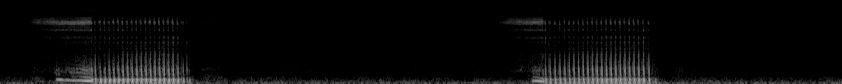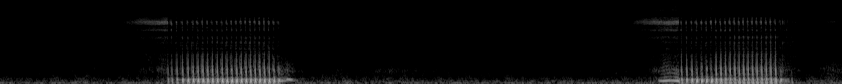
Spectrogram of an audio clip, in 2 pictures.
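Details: On December 21, 2019, dozing pet dog Bowser produces four regular, vibrating snores spaced about every five seconds, each lasting about a second, with soft breathing in the quiet gaps.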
